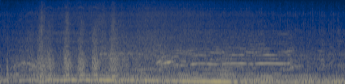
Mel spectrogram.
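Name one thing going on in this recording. A car engine revs loudly nearby.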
